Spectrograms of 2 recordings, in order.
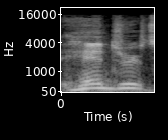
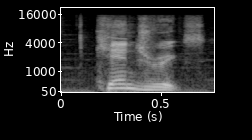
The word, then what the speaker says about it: Kendricks: you can say, okay, was it Hendricks or Kendricks? How you say his name? Is it with a K? Kendricks? Kendricks.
